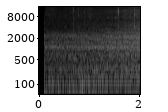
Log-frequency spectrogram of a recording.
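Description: Faint low rumble with a steady hiss, like outdoor ambience, slowly growing louder.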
